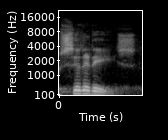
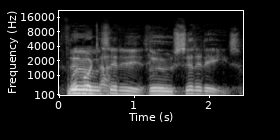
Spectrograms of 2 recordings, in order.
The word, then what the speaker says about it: Thucydides: big thinker today and should know how to pronounce this name so on three we're going to do it in unison one two three fuu Citadis Citadis one more time through Citadis you want a fun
